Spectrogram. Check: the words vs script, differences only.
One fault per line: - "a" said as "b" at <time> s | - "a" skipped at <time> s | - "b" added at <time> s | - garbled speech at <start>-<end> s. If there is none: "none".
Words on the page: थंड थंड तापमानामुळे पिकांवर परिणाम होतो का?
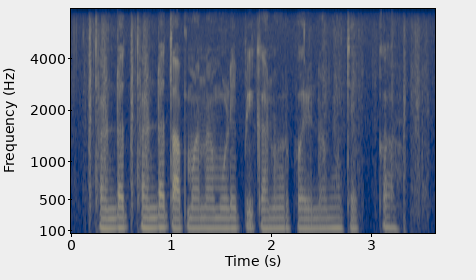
none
